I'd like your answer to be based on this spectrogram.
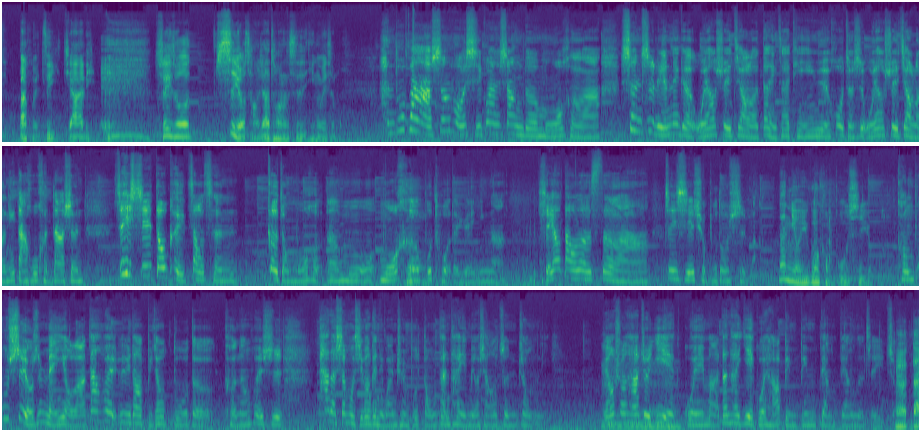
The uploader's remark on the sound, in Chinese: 先為爛音質說抱歉！這集在車子裡錄的。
